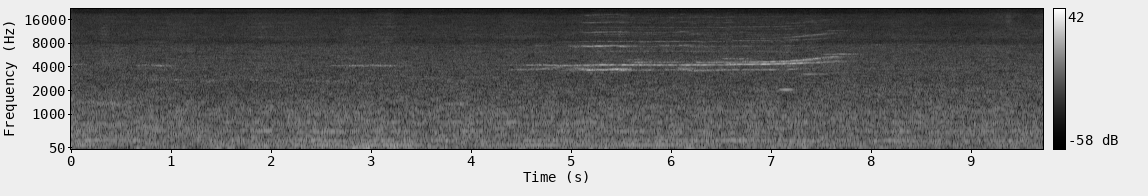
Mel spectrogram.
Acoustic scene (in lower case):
subway station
